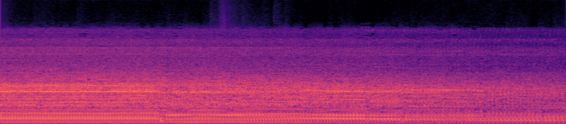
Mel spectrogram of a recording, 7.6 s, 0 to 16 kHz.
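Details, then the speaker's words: 2014 Troy-Bilt Bronco with a Kohler 17 HP Command engine after a new carburetor was fitted; full carburetor control is restored, and a smooth, even beat holds steady speed with no surging or misses. "Yeah, now that's what you want. Full control of the carburetor is restored. This mower sounds really good."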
